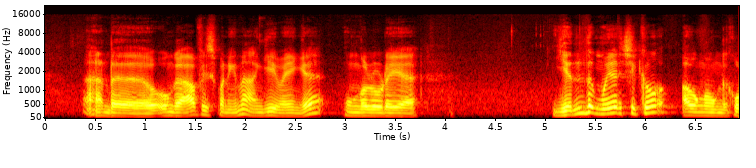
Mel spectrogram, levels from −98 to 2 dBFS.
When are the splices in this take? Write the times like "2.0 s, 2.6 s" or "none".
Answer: none

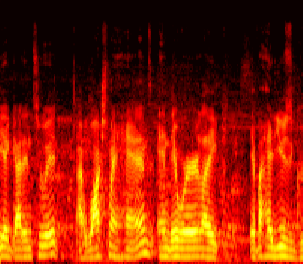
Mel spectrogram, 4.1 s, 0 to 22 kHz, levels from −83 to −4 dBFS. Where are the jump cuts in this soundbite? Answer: 0.9 s

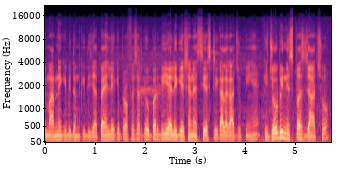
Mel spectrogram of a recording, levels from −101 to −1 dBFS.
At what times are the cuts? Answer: 1.1 s, 4.3 s

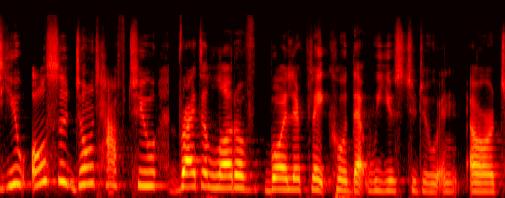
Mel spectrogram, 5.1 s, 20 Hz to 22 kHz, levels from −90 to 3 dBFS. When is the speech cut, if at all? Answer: 1.7 s

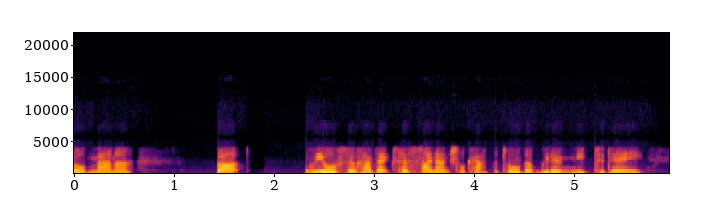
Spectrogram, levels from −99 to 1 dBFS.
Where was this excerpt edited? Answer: none

